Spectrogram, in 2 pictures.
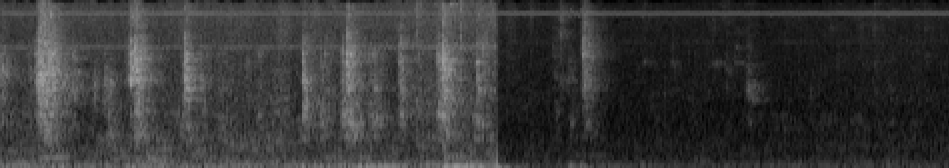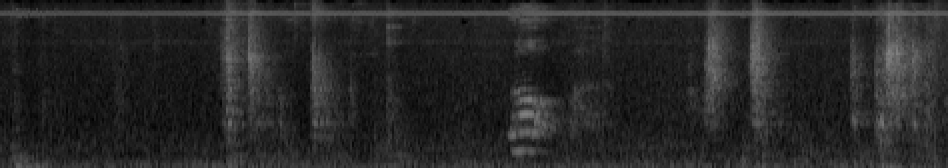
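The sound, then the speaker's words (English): Keys scrape and rattle at a door lock. A burst of busy metallic clicking and jangling lasts about three seconds, then sparse, separate clicks and taps follow at uneven intervals. “Can you not get the key in the lock? No, I am.”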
